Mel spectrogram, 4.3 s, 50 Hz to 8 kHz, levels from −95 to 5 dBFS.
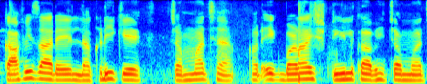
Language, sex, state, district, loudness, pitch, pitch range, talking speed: Hindi, male, Jharkhand, Garhwa, -15 LUFS, 155 Hz, 155-165 Hz, 180 wpm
